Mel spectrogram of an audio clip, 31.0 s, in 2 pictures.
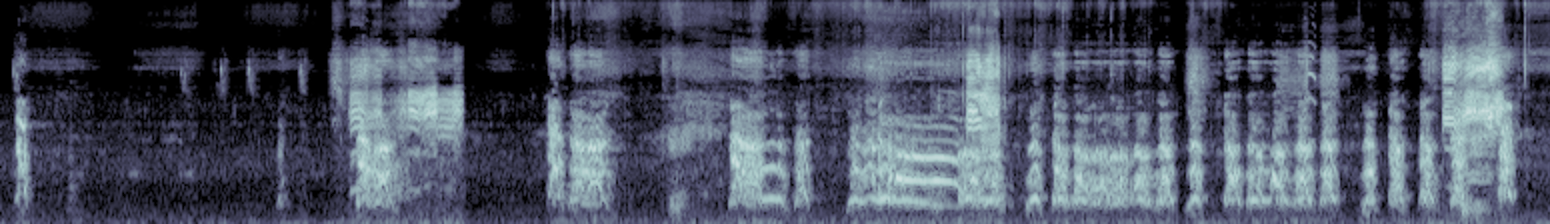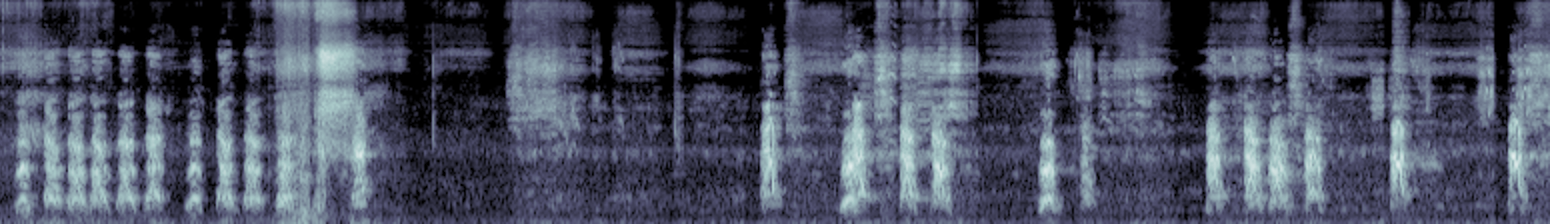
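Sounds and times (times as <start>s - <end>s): birds giving harsh calls: 1.4s - 31.0s
rasping bird cries: 2.8s - 4.8s, 5.5s - 16.7s, 17.4s - 19.3s, 20.6s - 21.6s, 23.2s - 25.4s, 26.0s - 31.0s.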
